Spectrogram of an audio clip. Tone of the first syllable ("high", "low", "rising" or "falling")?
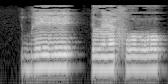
high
